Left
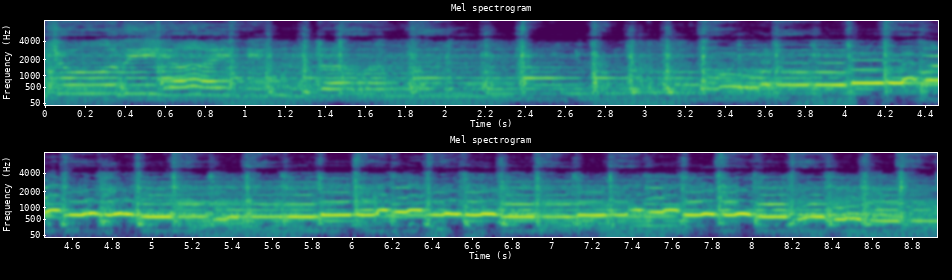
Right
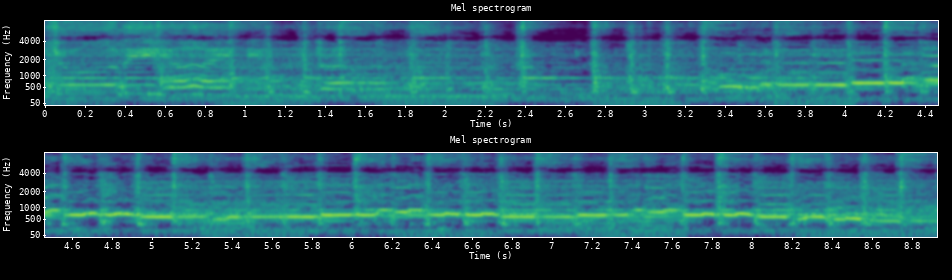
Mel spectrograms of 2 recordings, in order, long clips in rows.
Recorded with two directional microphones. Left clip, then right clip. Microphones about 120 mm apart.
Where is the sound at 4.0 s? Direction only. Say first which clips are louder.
Left 7 dB; 25° right (ahead or behind).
